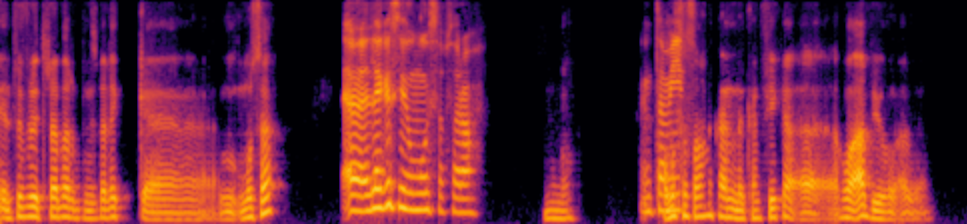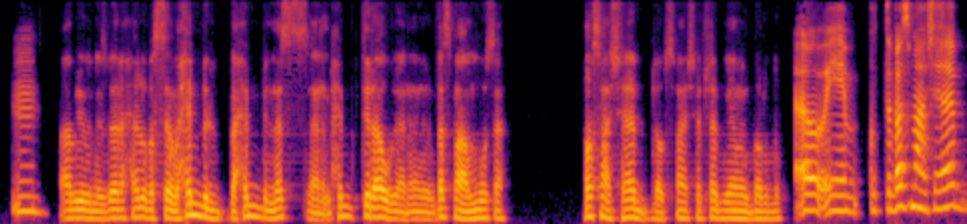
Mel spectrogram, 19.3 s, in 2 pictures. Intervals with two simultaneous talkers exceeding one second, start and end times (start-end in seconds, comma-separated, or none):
none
